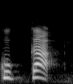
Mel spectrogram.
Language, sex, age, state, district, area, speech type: Telugu, female, 30-45, Andhra Pradesh, Kakinada, rural, read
